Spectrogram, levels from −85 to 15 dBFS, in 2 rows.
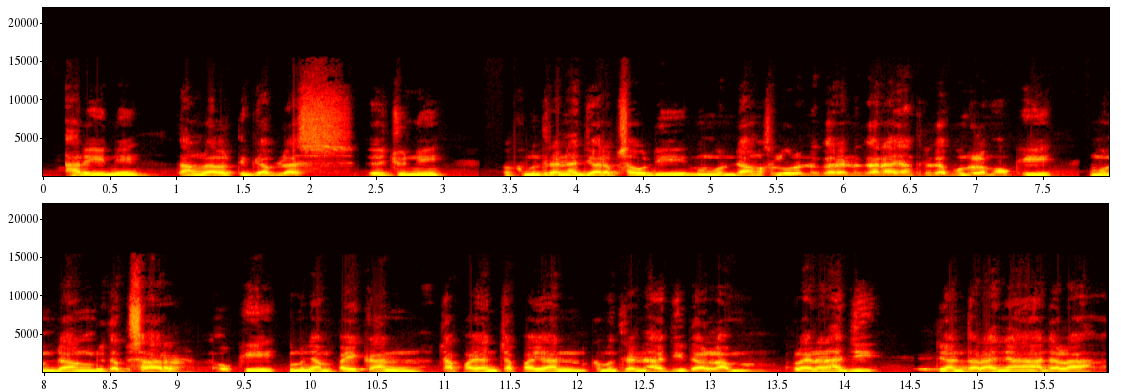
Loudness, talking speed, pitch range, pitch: -14 LUFS, 115 wpm, 85-100 Hz, 90 Hz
